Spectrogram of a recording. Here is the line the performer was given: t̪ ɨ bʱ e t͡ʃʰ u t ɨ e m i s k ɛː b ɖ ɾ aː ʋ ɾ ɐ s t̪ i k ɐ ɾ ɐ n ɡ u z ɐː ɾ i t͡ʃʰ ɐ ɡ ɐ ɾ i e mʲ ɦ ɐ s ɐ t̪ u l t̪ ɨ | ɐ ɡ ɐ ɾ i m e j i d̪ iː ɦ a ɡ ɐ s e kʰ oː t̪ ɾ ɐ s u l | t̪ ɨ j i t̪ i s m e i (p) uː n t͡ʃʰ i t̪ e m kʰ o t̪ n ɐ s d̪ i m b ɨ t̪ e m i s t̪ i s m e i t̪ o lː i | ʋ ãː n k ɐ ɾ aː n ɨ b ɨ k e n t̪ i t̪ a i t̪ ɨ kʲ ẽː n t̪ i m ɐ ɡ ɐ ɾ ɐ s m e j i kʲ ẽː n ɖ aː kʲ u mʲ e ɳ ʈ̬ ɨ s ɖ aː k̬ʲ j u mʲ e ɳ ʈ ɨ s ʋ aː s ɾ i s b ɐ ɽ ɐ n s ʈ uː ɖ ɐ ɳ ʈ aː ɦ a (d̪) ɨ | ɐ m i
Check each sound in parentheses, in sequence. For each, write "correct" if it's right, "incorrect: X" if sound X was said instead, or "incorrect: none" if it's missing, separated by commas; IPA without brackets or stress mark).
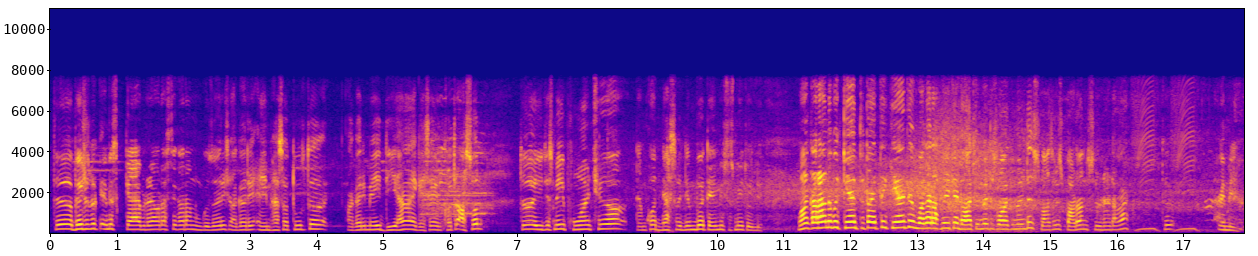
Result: incorrect: pʰ, incorrect: t̪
